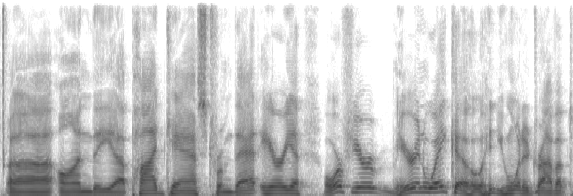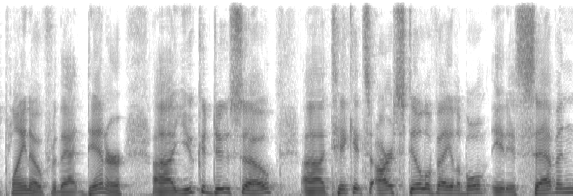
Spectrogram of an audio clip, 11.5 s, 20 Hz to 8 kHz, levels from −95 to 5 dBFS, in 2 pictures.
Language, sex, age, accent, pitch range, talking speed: English, male, 50-69, American, 115-140 Hz, 200 wpm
